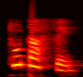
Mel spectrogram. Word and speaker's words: tout à fait: و au fait بالمناسبة، فهنا عندنا tout à fait ما كنطقوش لا لتر تي اللي كاينه في آخر الكلمة. فانتبهوا جيدا. En fait. Au fait. Tout à fait. Tout à fait. هنا التي ما كنطقوهاش.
